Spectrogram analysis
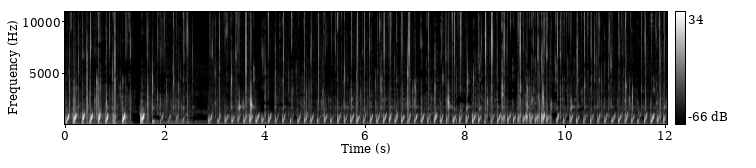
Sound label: bubbles; NS Studios - ultra sound collection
